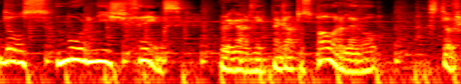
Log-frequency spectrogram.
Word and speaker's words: Nagato: this dud nagato now I am going to pronounce him as nagato not as Nago or however you pronounce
